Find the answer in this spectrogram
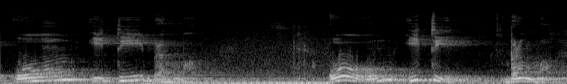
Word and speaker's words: Om: So a and u, when comes together, it becomes o.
